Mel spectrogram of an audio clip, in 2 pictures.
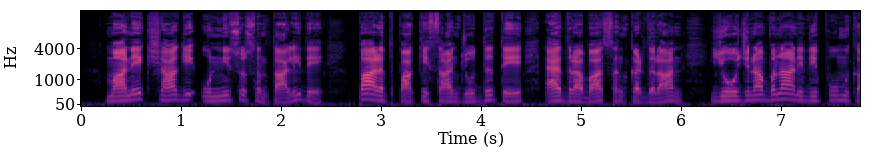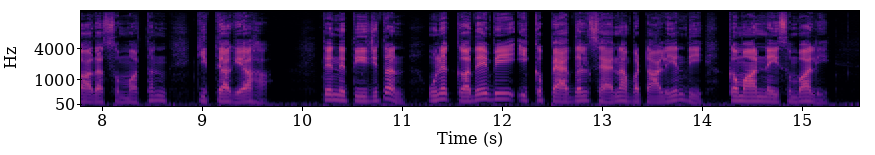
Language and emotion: Dogri, neutral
